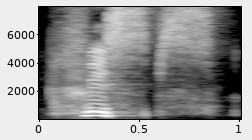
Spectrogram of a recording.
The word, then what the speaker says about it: crisps: Donc il faut vraiment dire les deux S, crisps, crisps, et ça fait vraiment pratiquement comme deux syllabes en fait, crisps.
